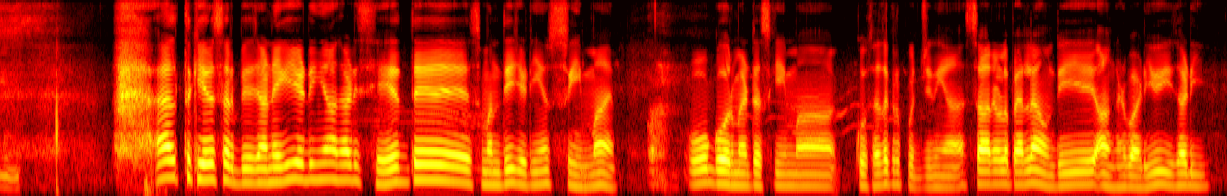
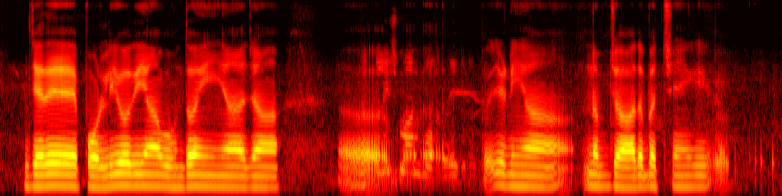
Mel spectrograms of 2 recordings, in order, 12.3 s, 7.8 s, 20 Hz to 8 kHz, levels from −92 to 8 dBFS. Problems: constant background noise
